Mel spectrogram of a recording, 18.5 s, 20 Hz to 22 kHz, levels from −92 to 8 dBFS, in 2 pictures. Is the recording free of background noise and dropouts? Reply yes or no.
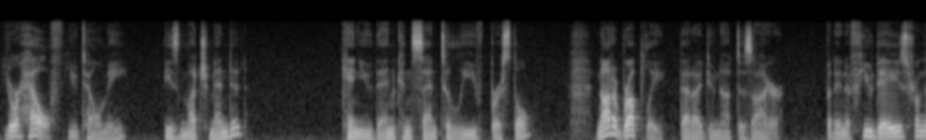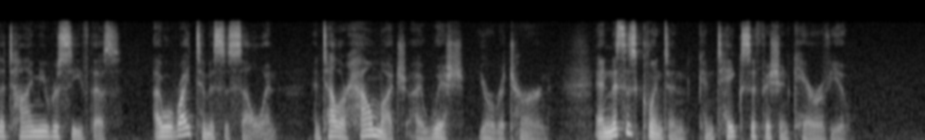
yes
